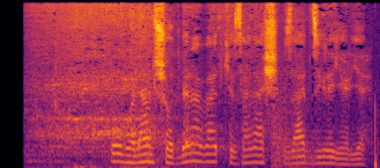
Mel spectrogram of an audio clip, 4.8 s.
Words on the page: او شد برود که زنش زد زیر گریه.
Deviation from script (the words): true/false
true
